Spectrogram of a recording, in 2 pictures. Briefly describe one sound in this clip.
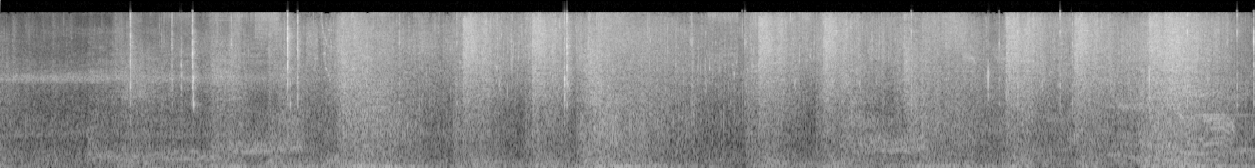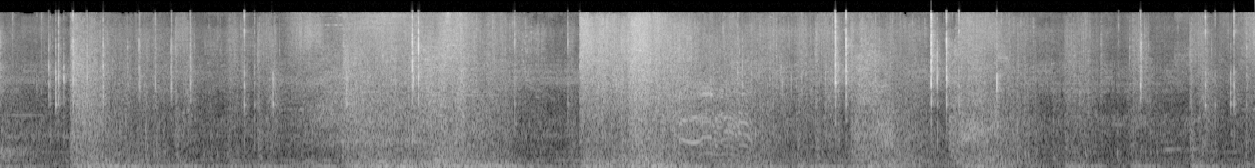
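Metal weapons clash and clang repeatedly in a fight.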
